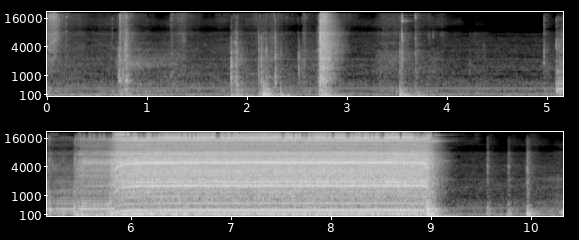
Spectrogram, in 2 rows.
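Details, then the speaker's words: Makita 18 V drill that had run slow and smoked, suspected melted motor, test-run after opening and reassembly: spins up to a clean steady high whine and holds it; weak motor but working. "struggle and run. You can do it. There we go. Shitty motor, but still working."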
